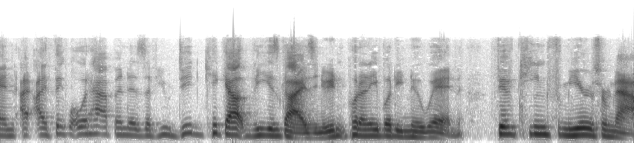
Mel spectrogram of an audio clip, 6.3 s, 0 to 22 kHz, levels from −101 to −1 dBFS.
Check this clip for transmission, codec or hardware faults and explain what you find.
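Nothing here points to any fault at all.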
